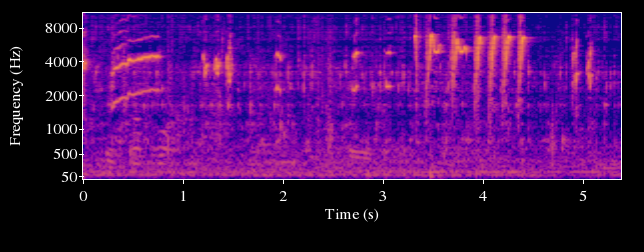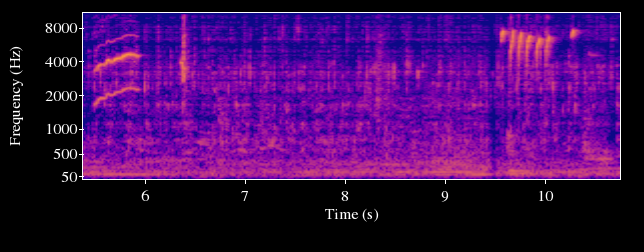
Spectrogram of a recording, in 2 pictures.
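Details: Olive-backed sunbird, called kolibri ninja, singing: a clear slurred whistle, then a rapid burst of sharp high ticks, a longer quiet gap, and a final fast trill of chips.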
